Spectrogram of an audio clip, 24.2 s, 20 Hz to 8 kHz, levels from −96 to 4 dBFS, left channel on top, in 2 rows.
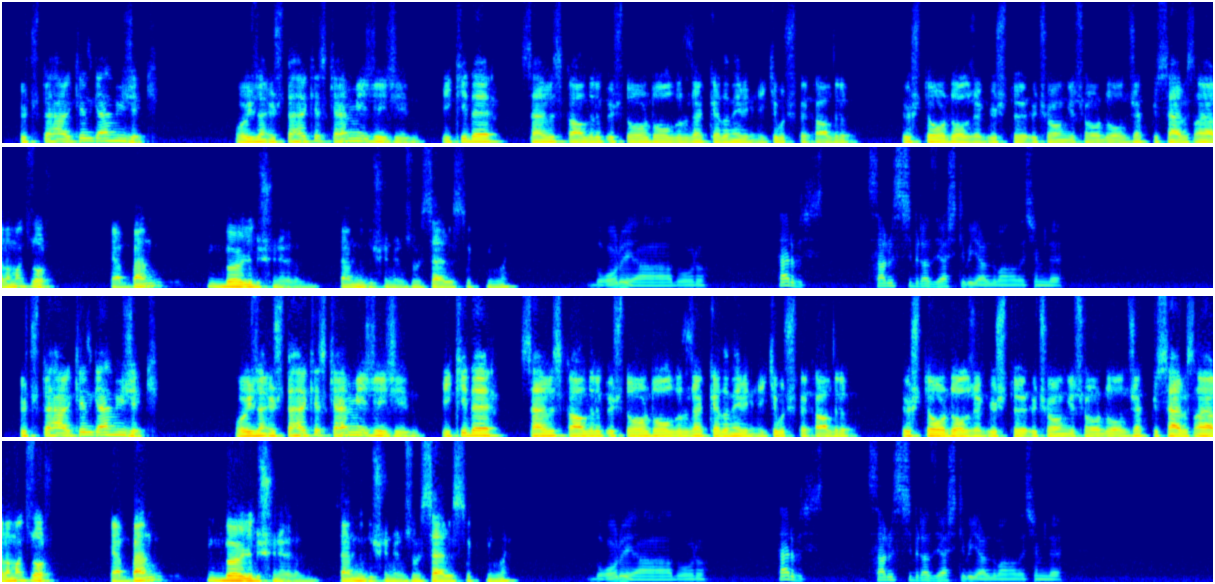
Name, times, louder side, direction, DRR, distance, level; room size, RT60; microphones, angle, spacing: voice 1, 0.2-1.5 2.3-8.5 9.0-12.6 13.2-13.7 14.2-17.2, right 4 dB, 55° right, 0.5 m, -32 dB
voice 2, 18.0-19.1 19.9-20.2 20.8-22.7, equal, ahead, 1.4 m, -49 dB
head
